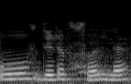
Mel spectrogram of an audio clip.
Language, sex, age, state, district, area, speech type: Dogri, female, 18-30, Jammu and Kashmir, Udhampur, rural, spontaneous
